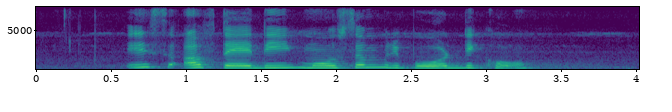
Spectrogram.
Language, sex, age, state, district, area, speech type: Dogri, female, 30-45, Jammu and Kashmir, Samba, rural, read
